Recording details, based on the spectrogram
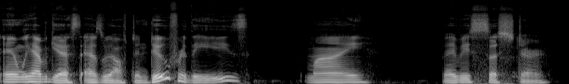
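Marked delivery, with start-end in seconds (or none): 3.1-5.5 sounding reluctant. Introducing a guest on the show, reluctant tone. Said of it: "He said it like he was reluctant to speak about it".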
